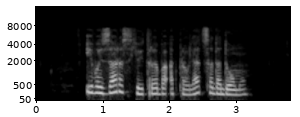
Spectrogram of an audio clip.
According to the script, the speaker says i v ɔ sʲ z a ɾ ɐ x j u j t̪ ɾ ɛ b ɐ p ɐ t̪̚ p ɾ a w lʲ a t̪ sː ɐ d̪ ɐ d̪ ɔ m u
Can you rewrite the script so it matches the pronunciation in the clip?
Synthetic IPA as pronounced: i v ɔ sʲ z a ɾ ɐ s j ɔ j t̪ ɾ ɛ b ɐ ʔ ɐ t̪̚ p ɾ a w lʲ a t̪ sː ɐ d̪ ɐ d̪ ɔ m u

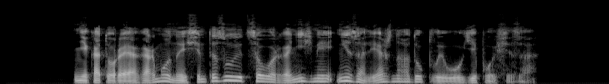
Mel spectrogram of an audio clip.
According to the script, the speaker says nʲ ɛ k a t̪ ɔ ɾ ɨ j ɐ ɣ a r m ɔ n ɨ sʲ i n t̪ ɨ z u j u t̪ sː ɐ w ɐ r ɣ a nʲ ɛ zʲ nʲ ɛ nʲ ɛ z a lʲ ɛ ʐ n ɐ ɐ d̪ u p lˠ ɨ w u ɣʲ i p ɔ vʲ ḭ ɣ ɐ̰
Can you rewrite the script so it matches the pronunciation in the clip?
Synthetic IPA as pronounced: nʲ ɛ k a t̪ ɔ ɾ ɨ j ɐ ɣ a r m ɔ n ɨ sʲ i n t̪ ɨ z u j u t̪ sː ɐ w ɐ r ɣ a nʲ i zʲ mʲ ɛ nʲ ɛ z a lʲ ɛ ʐ n ɐ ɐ d̪ u p lˠ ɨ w u ɣʲ i p ɔ fʲ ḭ z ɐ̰

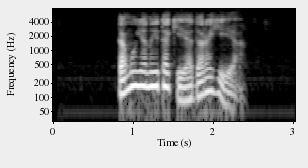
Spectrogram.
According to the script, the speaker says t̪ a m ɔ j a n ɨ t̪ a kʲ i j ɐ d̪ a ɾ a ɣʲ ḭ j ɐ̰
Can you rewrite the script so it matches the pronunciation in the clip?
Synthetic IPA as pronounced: t̪ a m u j a n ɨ t̪ a kʲ i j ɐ d̪ ɐ ɾ a ɣʲ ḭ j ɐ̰

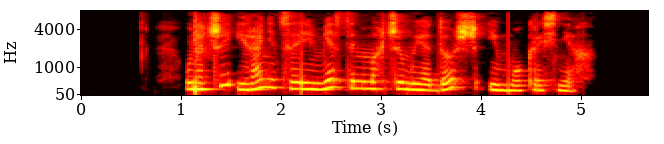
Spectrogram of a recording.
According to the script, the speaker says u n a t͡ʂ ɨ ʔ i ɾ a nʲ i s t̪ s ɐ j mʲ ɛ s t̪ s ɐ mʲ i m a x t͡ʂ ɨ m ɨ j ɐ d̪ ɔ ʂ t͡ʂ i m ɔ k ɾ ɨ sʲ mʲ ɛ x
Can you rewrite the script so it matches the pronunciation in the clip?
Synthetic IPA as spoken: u n a t͡ʂ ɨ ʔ i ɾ a nʲ i t̪ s ɐ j mʲ ɛ s t̪ s ɐ mʲ i m a x t͡ʂ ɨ m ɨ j ɐ d̪ ɔ ʂ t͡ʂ i m ɔ k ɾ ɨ sʲ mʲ ɛ x

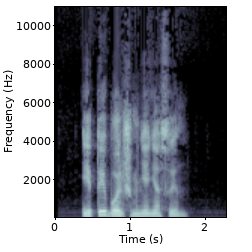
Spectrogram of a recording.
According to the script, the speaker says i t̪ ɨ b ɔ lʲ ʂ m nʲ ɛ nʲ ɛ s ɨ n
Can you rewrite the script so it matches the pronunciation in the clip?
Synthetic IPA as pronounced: i t̪ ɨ b ɔ lʲ ʂ m nʲ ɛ nʲ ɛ s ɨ n

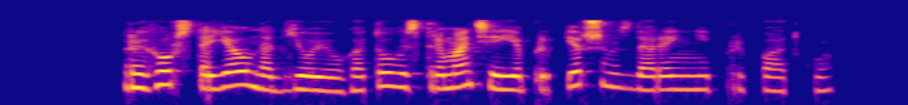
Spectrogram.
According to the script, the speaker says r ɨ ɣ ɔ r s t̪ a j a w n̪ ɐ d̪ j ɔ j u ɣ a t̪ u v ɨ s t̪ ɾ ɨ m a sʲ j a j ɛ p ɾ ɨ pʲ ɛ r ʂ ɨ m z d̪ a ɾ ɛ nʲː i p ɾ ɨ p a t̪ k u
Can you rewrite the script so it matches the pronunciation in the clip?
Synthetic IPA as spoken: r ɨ ɣ ɔ r s t̪ a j a w n̪ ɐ d̪ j ɔ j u ɣ a t̪ ɔ v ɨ s t̪ ɾ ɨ m a t͡sʲ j a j ɛ p ɾ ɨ pʲ ɛ r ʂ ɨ m z d̪ a ɾ ɛ nʲː i p ɾ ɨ p a t̪ k u

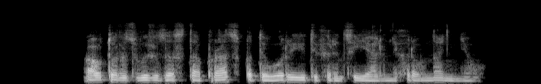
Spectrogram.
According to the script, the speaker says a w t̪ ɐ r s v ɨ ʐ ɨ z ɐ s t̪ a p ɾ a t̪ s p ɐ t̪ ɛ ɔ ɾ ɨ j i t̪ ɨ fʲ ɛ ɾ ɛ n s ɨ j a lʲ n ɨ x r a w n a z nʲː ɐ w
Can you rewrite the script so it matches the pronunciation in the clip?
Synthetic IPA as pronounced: a w t̪ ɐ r z v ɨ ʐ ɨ z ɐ s t̪ a p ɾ a t̪ s p ɐ t̪ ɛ ɔ ɾ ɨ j i d̪ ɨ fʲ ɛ ɾ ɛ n s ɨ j a lʲ n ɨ x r a w n a nʲː ɐ w

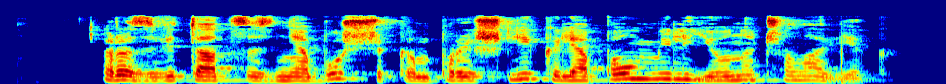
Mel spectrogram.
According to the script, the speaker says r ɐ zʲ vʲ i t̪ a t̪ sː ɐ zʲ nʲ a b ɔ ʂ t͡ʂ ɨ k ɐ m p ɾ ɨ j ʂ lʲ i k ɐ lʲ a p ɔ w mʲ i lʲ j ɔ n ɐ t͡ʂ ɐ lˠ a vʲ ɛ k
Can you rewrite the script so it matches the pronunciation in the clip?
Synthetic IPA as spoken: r ɐ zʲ vʲ i t̪ a t̪ sː ɐ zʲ nʲ a b ɔ ʂ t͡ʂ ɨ k ɐ m p ɾ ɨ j ʂ lʲ i k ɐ lʲ a p ɔ w mʲ i lʲ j ɔ n ɐ t͡ʂ ɐ lˠ a vʲ ɛ k

